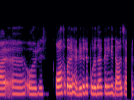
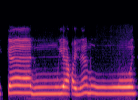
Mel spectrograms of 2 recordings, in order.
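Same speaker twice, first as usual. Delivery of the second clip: slow melodic chant, drawn out; Quran recitation; much slower than usual. Shown as a demonstration. Teacher models the verse for students, chanting. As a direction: intone the verse like a qari.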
